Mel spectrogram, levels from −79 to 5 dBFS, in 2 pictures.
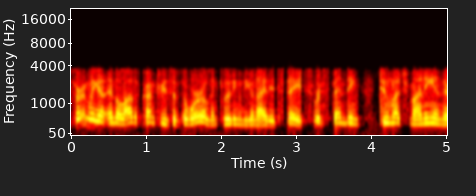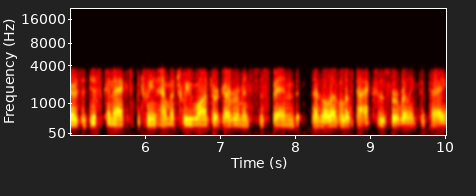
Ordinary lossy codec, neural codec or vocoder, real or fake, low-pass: AAC, 48 kbps; none; real; 7.2 kHz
